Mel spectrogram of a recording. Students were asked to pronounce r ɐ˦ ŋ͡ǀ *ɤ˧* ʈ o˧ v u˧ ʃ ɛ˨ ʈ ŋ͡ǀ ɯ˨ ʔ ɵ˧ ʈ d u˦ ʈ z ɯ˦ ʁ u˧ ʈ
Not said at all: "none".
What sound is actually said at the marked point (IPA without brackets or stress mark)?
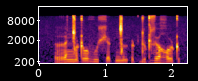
o˧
